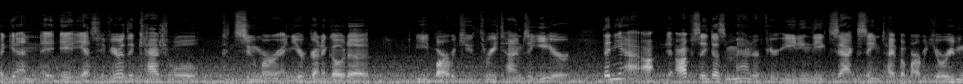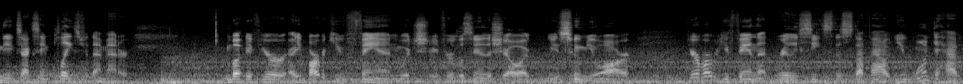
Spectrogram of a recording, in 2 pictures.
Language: English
